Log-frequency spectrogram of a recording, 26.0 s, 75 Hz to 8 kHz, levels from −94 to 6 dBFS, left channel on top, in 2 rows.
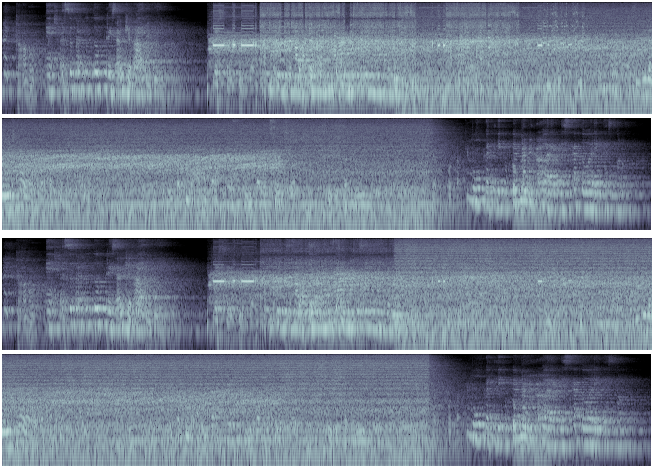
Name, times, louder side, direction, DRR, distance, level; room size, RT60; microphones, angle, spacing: voice 1, 0.0-1.3 2.3-3.2 4.2-5.1 5.7-7.1 7.7-8.8 9.0-9.5 10.7-11.2 11.9-12.0 12.5-15.0 15.2-18.9 19.5-22.3 22.6-22.8 23.2-24.0, left 1 dB, 40° left, -1 dB, 1.5 m, -29 dB
voice 2, 0.9-2.8 3.1-3.2 5.3-8.1 11.9-12.8 17.5-17.6 22.3-25.4, left 1 dB, 15° left, -1 dB, 5.0 m, -26 dB
sound 1, 4.1-18.6, left 3 dB, 70° left, 3.2 m, -26 dB
sound 2, 4.2-11.7, left 5 dB, 85° left, 0.6 m, -21 dB
sound 3, 7.8-21.6, right 2 dB, 90° right, 2.3 m, -26 dB
28.5 x 12.5 x 9.9 m, 2.4 s
head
